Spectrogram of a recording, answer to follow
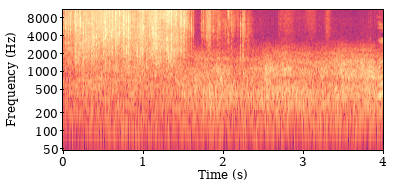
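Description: Paper burger wrapper rustling and crinkling for about the first second and a half, over a steady low roar of a passing airplane that continues throughout.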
